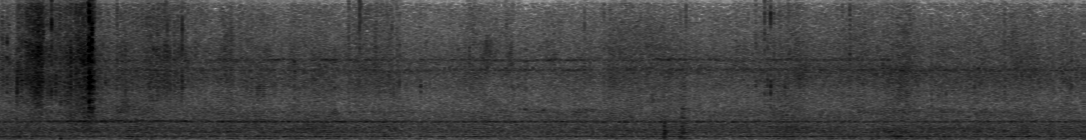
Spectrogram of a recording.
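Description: Honeybees swarm around an open eight-frame deep hive, filling the air with a dense, continuous buzzing drone that holds steady and close throughout, without speech.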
